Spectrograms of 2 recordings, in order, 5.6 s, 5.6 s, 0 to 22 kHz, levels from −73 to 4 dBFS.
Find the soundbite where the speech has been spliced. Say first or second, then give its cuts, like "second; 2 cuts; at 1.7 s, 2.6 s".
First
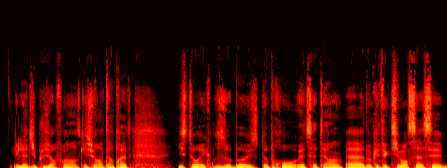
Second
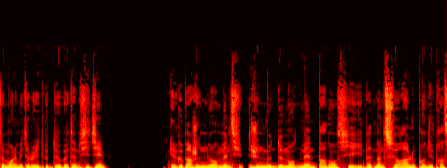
first; 2 cuts; at 1.0 s, 2.7 s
